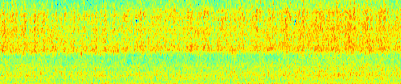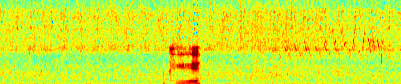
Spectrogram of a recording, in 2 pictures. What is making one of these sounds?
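A heavy harvester engine hums steadily as the machine rolls slowly along.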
